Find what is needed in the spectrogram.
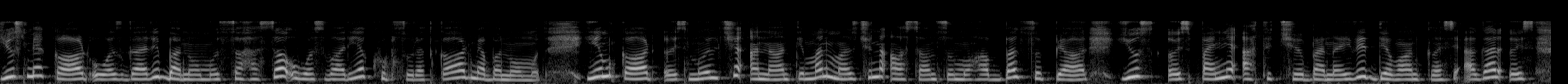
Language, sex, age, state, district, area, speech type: Kashmiri, female, 18-30, Jammu and Kashmir, Budgam, rural, spontaneous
